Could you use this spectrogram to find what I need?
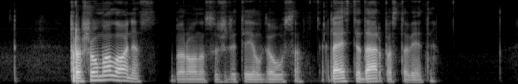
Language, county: Lithuanian, Vilnius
